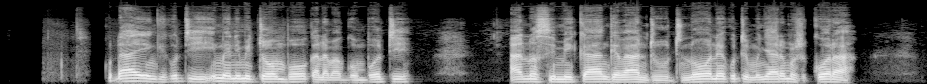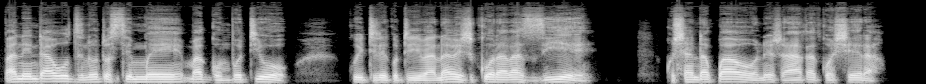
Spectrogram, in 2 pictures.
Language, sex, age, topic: Ndau, female, 18-24, health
